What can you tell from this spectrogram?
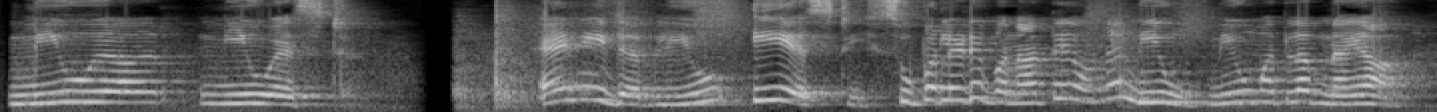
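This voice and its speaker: A woman teacher, leading a live online class and briskly spelling out words letter by letter. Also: sits high, animated, darkish tone. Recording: echoey room with faint hum.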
